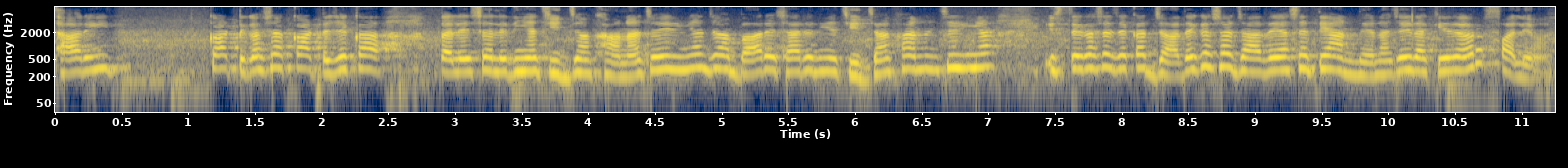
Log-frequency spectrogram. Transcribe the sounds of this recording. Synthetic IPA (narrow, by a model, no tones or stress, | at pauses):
saːɾĩː | kəʈɡəʃaːkəʈd͡ʒeːkaːt̪əleːt͡ʃəleːd̪ɪjãːt͡ʃiːd͡ʒãːkʰaːnãːt͡ʃaːiːd̪ɪjãːd͡ʒãːbaːɾeːsaːɾeːd̪ɪjãːt͡ʃiːd͡ʒãːkʰaːnãːt͡ʃaːiːd̪ɪjãː | ɪst̪eːkəʃaːd͡ʒeːkaːd͡ʒaːd̪eːɡəʃaːd͡ʒaːd̪eːəsẽːt̪ɪjaːnd̪eːnaːt͡ʃaːiːd̪aːked̪eːoːɾpʰəleo̰ːn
